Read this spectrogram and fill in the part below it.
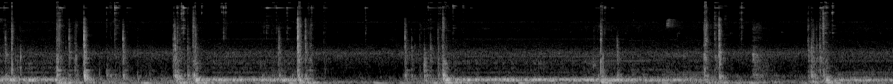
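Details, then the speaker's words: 41-year-old Porsche 944 after refitting the starter and finding a stripped wire, in neutral. Starter spins the engine in steady bursts with clicks between them, never catching; cranks but no start, owner finds no fuel and no spark. "the engine turns over but we don't have no start mind you I don't have no fuel or no spark at all"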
